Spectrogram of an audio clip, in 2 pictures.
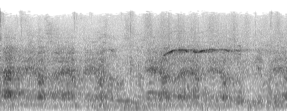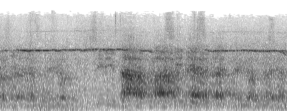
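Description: A crowd of spectators shouts and chatters outdoors.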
